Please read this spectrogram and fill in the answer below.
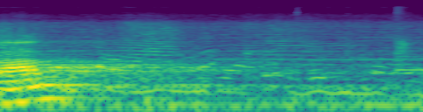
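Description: Indistinct voices of people talking nearby over a low steady hum, just after a spoken word fades out at the start.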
